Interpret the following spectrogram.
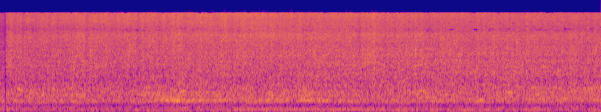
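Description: Car engine idling steadily, with a low hum that strengthens in the middle, over a murmur of crowd voices.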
